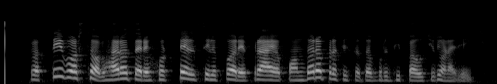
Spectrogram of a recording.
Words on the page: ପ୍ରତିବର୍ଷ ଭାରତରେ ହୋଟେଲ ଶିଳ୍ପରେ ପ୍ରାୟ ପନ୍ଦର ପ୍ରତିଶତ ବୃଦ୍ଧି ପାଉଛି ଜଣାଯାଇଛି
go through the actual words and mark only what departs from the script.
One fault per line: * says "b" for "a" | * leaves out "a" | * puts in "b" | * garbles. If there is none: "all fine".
all fine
